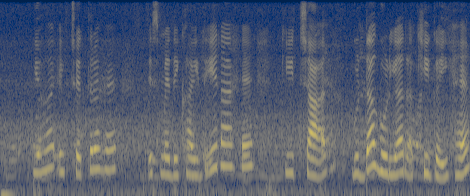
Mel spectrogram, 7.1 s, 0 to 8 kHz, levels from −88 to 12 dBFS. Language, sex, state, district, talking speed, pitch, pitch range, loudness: Hindi, female, Madhya Pradesh, Dhar, 135 wpm, 240 Hz, 220-280 Hz, -19 LUFS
